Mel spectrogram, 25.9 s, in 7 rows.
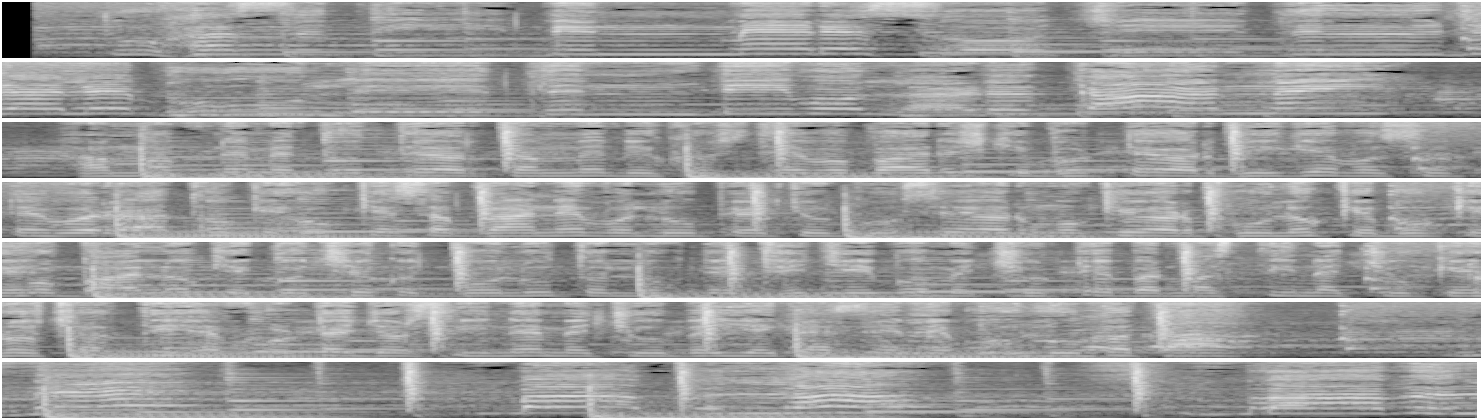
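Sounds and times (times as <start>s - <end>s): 
Hindi rap ringtone: 0.2s - 24.6s.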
